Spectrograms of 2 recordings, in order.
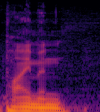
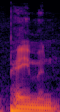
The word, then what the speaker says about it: Paimon: So another question, like, I could keep going with this, like, honestly, like, so I recently with King Paimon, or Payman, however you want to pronounce it, had kind of like,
